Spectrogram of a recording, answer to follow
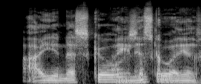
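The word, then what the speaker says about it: Ionescu: Ionesco. Ionesco. Yeah, that's how you spell it.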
